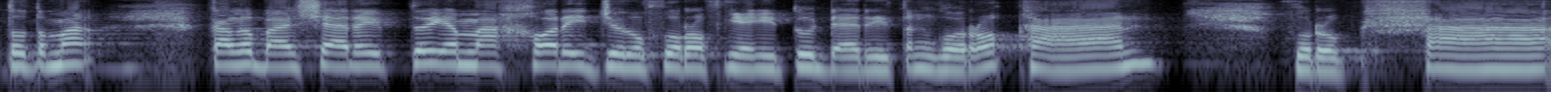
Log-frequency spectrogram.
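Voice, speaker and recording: A woman's medium-pitched, unremarkable speaking voice with ordinary pitch variation. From Central Java, Indonesia. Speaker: women's religious organization leader and preacher. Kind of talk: podcast interview.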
